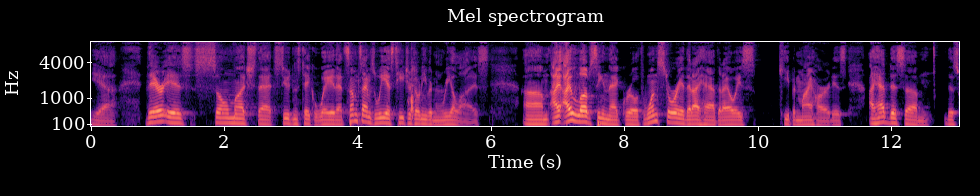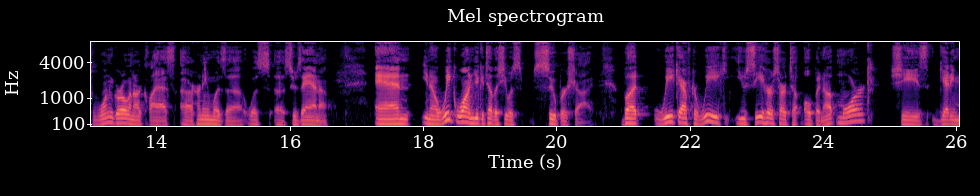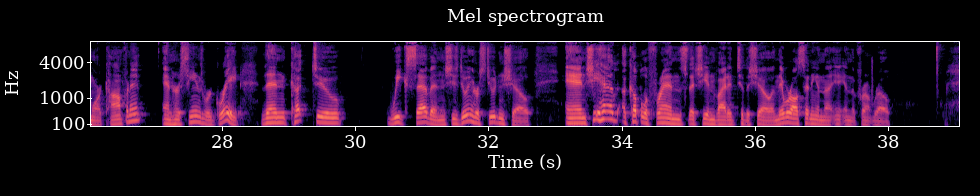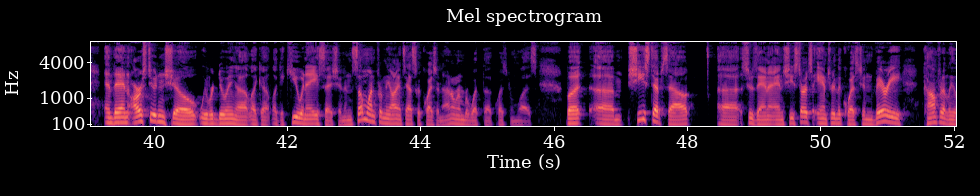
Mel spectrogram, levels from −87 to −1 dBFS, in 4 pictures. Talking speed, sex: 195 wpm, male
